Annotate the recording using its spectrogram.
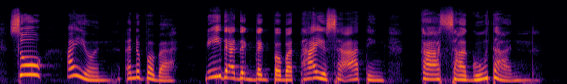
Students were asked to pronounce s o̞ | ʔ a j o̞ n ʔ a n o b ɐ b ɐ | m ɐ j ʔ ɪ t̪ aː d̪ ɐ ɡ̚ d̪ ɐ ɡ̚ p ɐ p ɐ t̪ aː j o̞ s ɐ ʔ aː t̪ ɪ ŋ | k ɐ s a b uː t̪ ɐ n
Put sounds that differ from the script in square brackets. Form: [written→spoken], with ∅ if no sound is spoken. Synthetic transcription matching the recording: s o̞ | ʔ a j o̞ n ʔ [a→ɐ] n o [b→p] ɐ b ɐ | m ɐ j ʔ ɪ [t̪→d̪] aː d̪ ɐ ɡ̚ d̪ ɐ ɡ̚ p ɐ [p→b] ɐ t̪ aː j o̞ s ɐ ʔ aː t̪ ɪ ŋ | k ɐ s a [b→ɡ] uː t̪ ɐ n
